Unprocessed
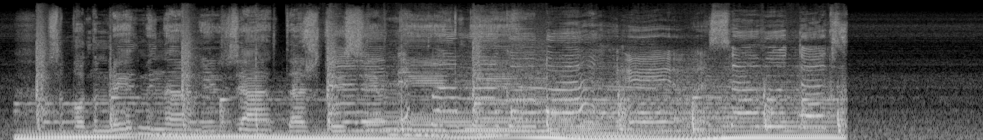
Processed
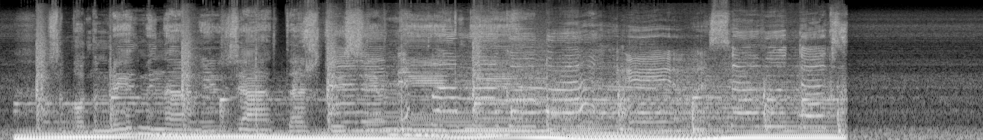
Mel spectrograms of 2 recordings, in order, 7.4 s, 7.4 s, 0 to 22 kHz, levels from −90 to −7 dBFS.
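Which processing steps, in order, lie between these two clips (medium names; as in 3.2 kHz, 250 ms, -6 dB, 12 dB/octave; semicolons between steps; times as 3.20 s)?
peaking EQ 490 Hz -14.5 dB 1 oct; in parallel at -2 dB: compression 10:1, threshold -31 dBFS, peak gain reduction 14.5 dB; on the sum: overload inside the chain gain 15 dB; trim +8 dB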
